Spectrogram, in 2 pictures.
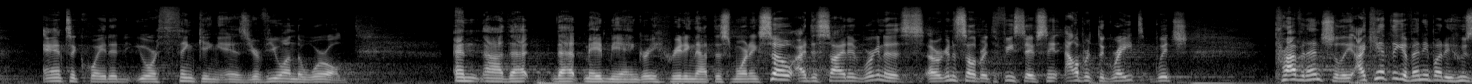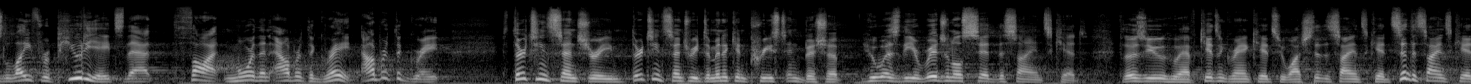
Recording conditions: large echoing room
